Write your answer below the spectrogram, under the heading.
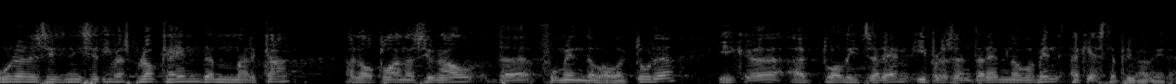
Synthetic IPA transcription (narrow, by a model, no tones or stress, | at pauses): unənəsnisiət̪iβəespɾɔkəɛmd̪əmːəɾka | ənəlˠplanəsiunalˠd̪əfumend̪ələlək̚t̪uɾə | ikəːk̚t̪uəlid͡zəɾɛmipɾəzənt̪əɾɛmnɔβ̞əmenəkɛst̪əpɾiməβḛɾə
